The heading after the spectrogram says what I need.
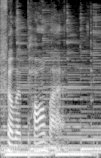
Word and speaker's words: Filippova: I know it's hard to pronounce the Russian last names. It's Filippova.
